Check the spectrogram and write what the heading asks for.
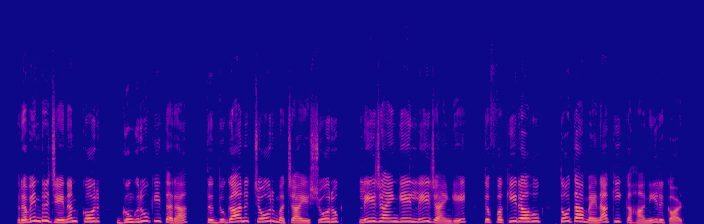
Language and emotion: Kashmiri, neutral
